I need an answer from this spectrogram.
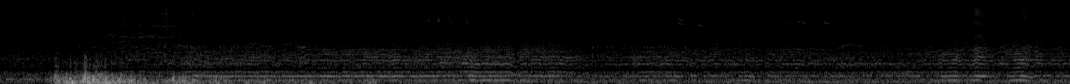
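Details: Red mason bees at a home in Garboldisham, South Norfolk: a steady low buzzing hum with layered overtones runs throughout, after a loud thump and rustle near the start.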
